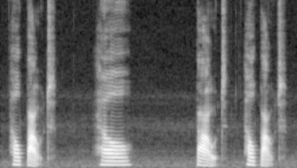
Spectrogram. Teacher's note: That final P is going to split away from the L and move over to the next word.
